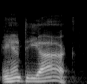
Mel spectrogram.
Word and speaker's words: Antioch: kingdom all the way from Antioch did I pronounce it right yes you did all the way mr.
